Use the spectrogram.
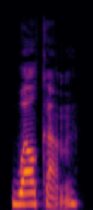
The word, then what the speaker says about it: welcome: Say the word welcome. Notice that the stress is on the first syllable.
